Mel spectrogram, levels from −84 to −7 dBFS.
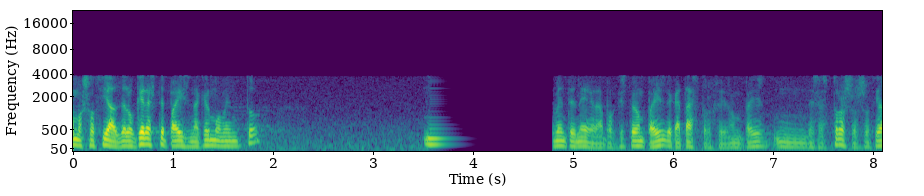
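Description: From 3.58 s to 4.82 s the sound breaks off, likely from a long network dropout. The last moment smears into a fading buzz, then about 0.84 s of near-silence, and audio resumes with that stretch missing rather than delayed. A short packet-loss glitch would recover within milliseconds.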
